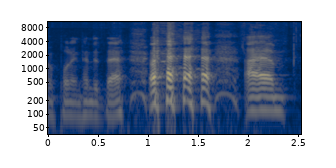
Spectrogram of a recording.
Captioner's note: laughs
